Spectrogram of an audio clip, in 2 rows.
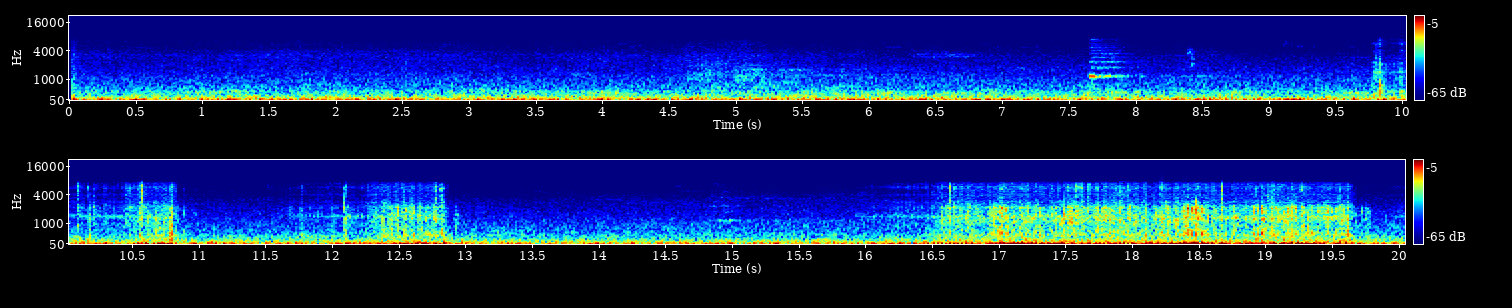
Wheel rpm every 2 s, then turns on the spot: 0, 0, 0, 0, 0, 0, 0, 0, 10, 20.
16-20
